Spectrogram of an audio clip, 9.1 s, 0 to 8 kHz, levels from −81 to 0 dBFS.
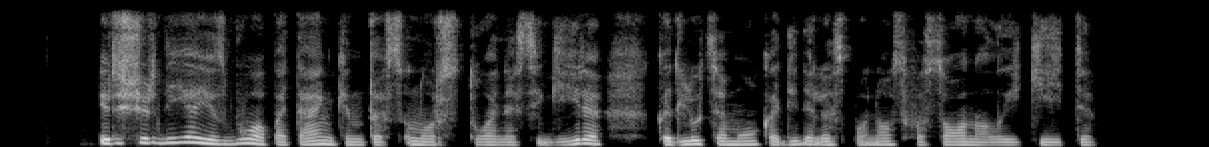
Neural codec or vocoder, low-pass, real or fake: none; 7.2 kHz; real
